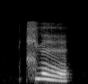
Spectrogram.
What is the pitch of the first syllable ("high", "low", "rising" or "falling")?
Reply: falling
